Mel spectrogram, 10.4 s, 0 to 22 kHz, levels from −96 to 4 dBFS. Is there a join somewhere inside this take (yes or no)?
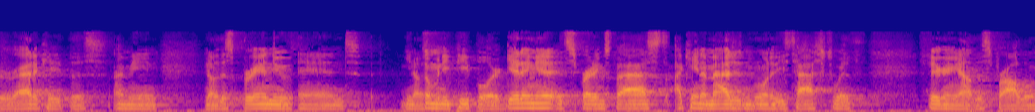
yes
